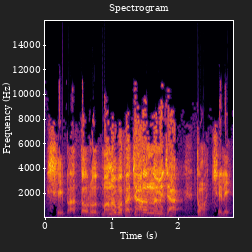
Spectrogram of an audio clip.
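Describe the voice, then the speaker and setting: A blustery rich dad in a radio play, bright sharp tone, voice jumps all over. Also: male voice, mid-range voice, sing-song, normal speed, slightly rough, full character voice. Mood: angry. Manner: blustering, scolding his wife and son. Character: pompous wealthy middle-aged father, quick-tempered. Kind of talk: radio drama acting.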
